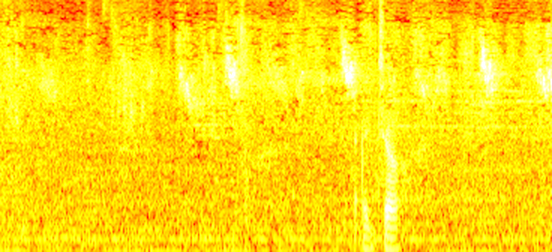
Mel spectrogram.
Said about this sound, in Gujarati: ચકલાનો અવાજ ચાલુ.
